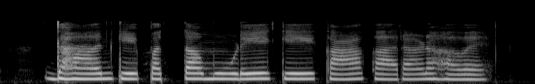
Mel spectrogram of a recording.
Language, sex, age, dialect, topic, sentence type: Chhattisgarhi, female, 18-24, Western/Budati/Khatahi, agriculture, question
